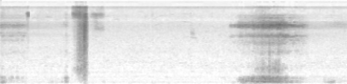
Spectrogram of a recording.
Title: #dog damn she snores like a grown ass person #dogfunny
